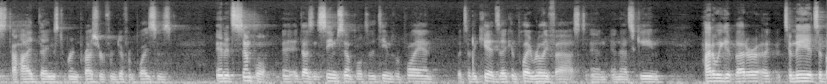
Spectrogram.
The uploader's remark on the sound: FULL NC STATE PRESS CONFERENCE, ACC KICKOFF 2022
